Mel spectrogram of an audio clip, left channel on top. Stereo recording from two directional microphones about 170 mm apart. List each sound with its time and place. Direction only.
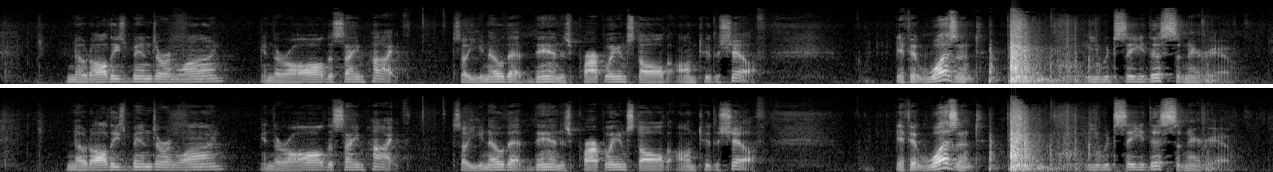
0.7 s speech: 35° right (ahead or behind)
8.9 s speech: 45° right (ahead or behind)
9.8 s door: centre (ahead or behind)
11.4 s speech: 40° right (ahead or behind)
